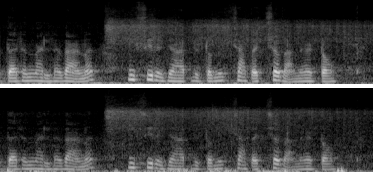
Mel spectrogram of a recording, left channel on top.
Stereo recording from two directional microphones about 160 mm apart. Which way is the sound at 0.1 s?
30° left (ahead or behind).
